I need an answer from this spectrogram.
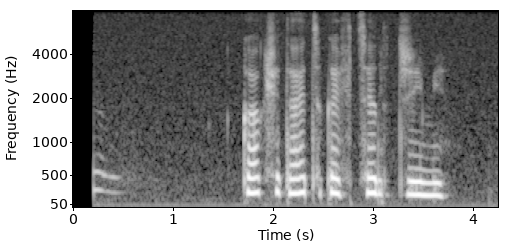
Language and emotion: Russian, neutral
